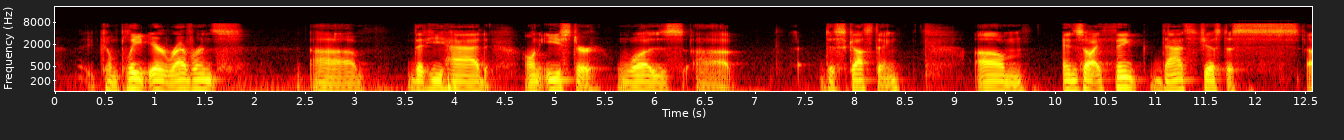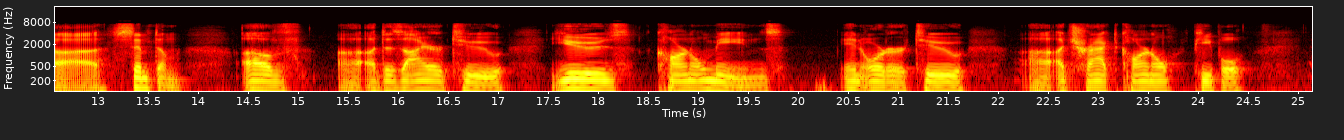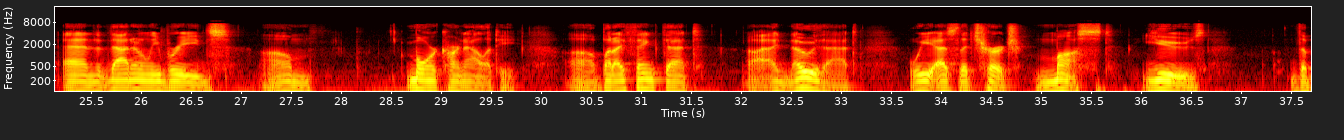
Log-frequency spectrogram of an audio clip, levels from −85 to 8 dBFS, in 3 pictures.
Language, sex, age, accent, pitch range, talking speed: English, male, 30-49, American, 85-100 Hz, 90 wpm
